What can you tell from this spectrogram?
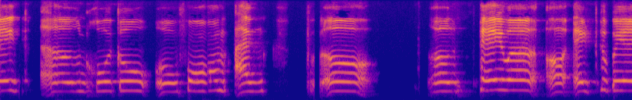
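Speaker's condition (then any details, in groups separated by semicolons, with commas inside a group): Cerebral palsy; from birth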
